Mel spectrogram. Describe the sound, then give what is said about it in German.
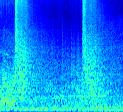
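Guns fire at fast space fighters with two sharp, heavy blasts spaced about a second apart. Both cut through a constant loud roaring rumble. “Schießen Sie, Gordon, schießen Sie! Die Raumjäger sind verdammt schnell.”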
